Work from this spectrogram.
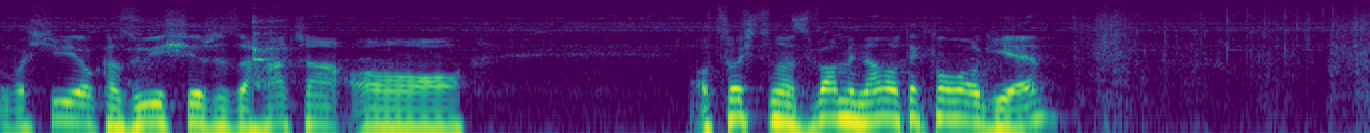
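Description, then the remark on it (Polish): Someone rummages through plastic shopping bags searching for a spare computer mouse, a scratchy, crinkling rustle that fills the pauses and continues under a man talking, growing busier toward the end. “Przepraszam za te hałasy, ale no, musi powstać słuchowisko radiowe.”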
